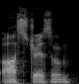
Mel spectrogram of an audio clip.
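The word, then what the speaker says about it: Austrism: We've got Austerism. Is that even how you say that? Ostrism. They kind of just smash it into like one syllable.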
